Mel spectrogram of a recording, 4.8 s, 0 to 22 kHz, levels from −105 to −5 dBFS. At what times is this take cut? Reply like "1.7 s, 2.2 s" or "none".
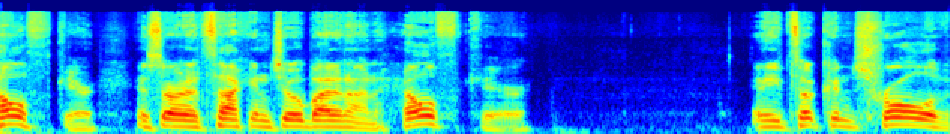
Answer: none

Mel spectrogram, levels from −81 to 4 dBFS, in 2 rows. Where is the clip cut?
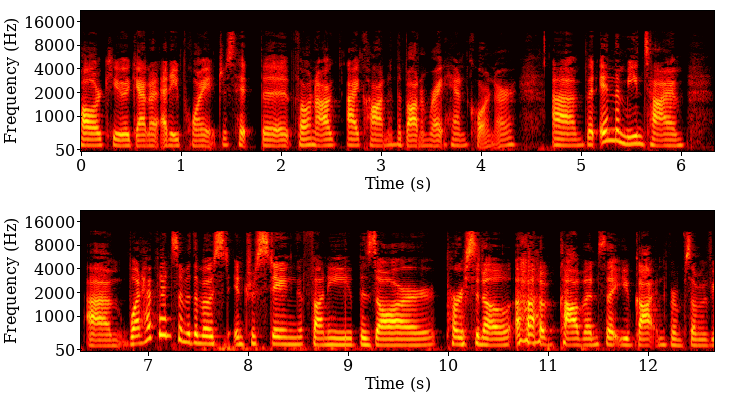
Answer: none

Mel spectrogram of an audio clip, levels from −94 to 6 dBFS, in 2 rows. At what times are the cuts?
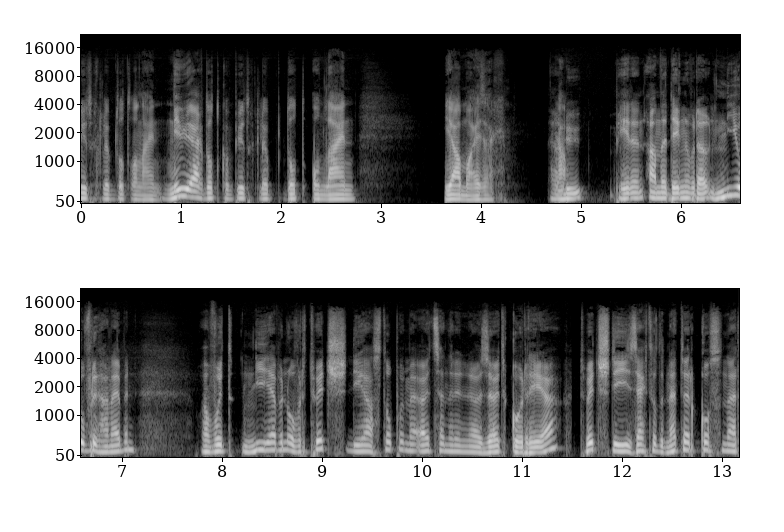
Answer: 11.5 s

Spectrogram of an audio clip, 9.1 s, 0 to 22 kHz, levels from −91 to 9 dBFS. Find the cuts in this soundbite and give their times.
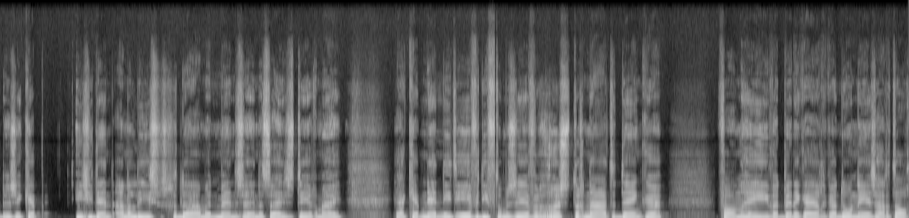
4.9 s

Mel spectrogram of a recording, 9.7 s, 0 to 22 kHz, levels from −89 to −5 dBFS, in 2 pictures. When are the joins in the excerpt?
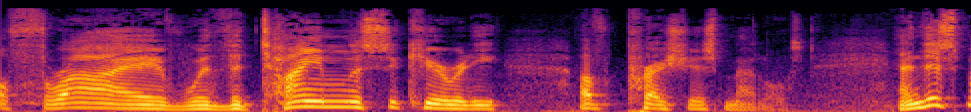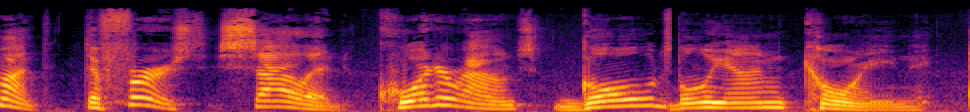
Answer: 5.2 s, 8.2 s

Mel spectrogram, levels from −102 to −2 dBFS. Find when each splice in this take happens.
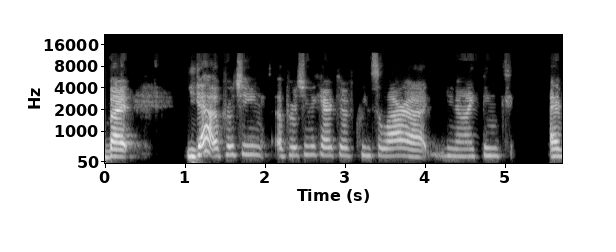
none

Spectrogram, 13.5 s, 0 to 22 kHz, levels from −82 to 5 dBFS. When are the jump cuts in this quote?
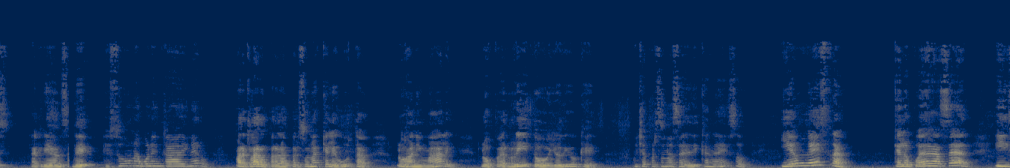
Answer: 0.9 s

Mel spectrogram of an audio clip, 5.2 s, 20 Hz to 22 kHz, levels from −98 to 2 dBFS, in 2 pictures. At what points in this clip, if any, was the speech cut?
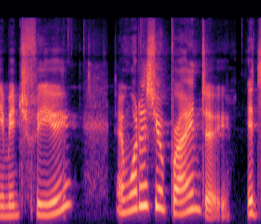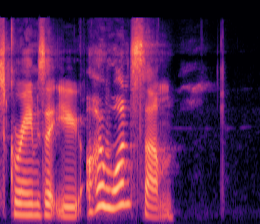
1.1 s, 2.4 s

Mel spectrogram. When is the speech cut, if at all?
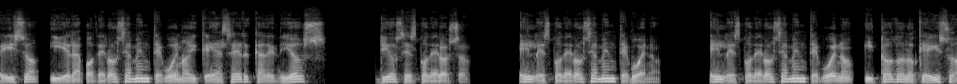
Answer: none

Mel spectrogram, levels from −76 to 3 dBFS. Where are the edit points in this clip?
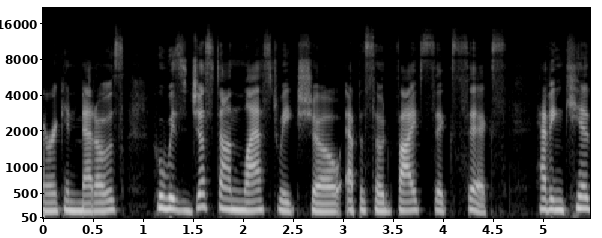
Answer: none

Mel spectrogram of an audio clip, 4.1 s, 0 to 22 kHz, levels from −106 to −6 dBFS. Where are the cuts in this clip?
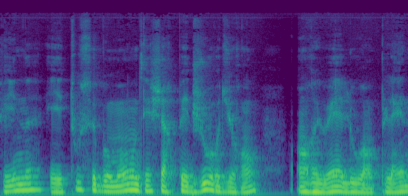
1.4 s, 1.9 s, 2.9 s

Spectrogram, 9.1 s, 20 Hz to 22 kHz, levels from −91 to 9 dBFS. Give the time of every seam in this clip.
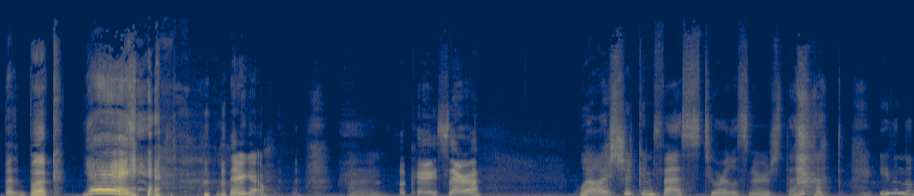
5.7 s

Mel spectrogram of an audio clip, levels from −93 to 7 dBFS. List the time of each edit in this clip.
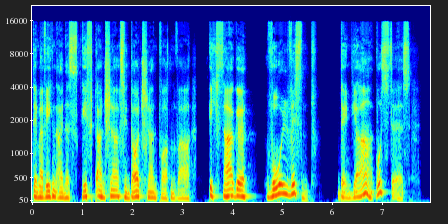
2.5 s, 3.3 s, 6.9 s

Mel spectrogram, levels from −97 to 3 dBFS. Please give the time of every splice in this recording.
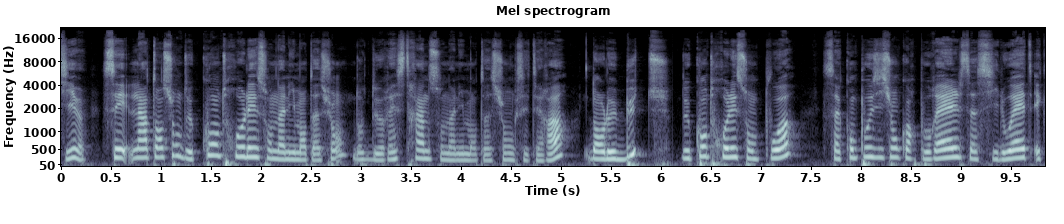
none

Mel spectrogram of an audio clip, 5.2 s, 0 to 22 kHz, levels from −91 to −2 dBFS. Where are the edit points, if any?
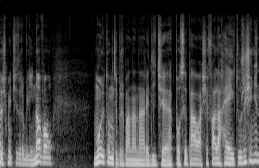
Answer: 2.3 s

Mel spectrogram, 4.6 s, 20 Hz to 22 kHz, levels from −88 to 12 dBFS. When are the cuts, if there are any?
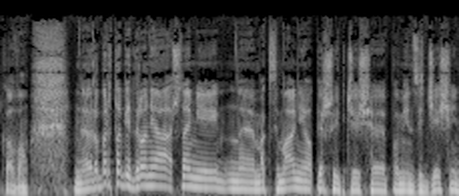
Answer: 1.7 s, 3.1 s, 3.4 s

